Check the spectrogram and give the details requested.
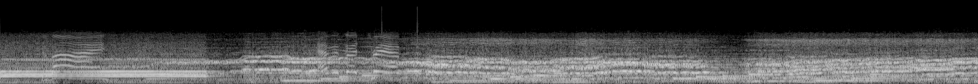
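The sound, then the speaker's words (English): The steam whistle of the riverboat Mark Twain blows loud, a deep, chord-like tone held for nearly ten seconds, wavering in pitch, with a faint rumble underneath, as the boat gets ready to shove off on its maiden voyage. “There goes the whistle.”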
